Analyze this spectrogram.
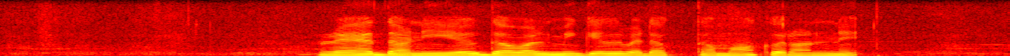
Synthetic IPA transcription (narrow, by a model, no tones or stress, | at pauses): ræːd̪anijəd̪aʋɐlmiɡelʋæɖɐk̚t̪ɐmaːkəɾanːe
